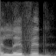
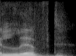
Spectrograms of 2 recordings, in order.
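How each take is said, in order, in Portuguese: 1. O final é pronunciado como uma sílaba extra. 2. O final se junta direto, sem sílaba extra. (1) "Mas é livid? Não" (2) "vai direto"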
